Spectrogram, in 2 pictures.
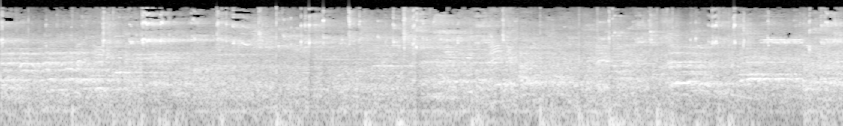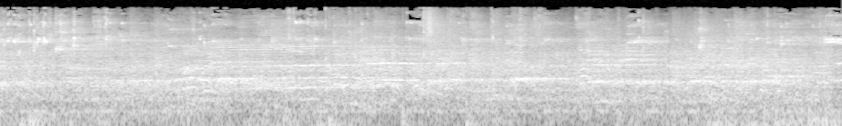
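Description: Live sound of a basketball game in a gym hall: indistinct voices of players and spectators with basketball bounces on the hardwood floor, echoing in the large room.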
